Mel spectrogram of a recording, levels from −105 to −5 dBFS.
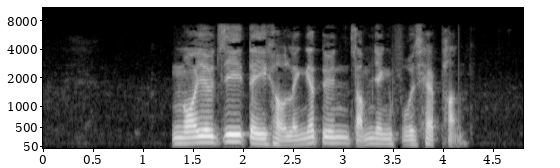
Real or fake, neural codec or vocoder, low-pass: real; none; 7.2 kHz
